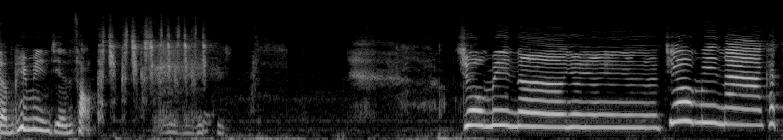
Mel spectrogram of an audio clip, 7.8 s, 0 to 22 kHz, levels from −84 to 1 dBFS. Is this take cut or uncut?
uncut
